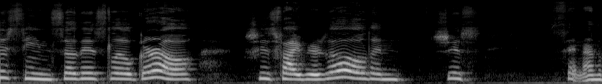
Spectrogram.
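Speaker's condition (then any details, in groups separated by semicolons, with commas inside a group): Cerebral palsy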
